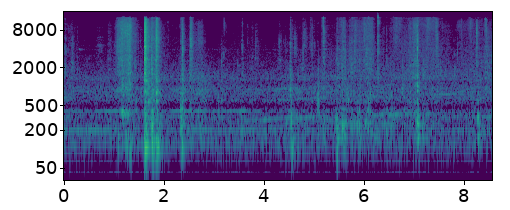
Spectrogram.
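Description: A few soft knocks over a faint steady hum. The loudest knock comes about one and a half seconds in, a smaller one follows a second later and another comes near the end. There is no thunder.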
